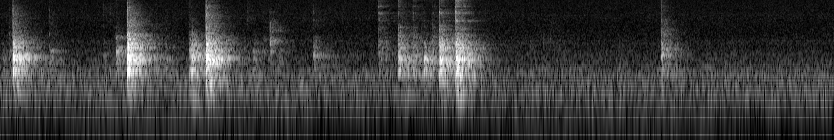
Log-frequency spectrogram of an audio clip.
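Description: Metal spoon stirring grated carrot in oil inside glass jars, clinking against the glass in short irregular clusters through the first five seconds and once more near seven seconds.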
